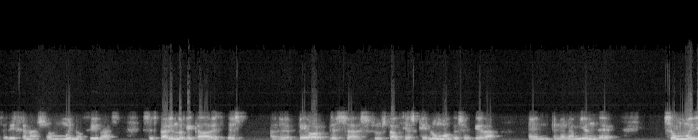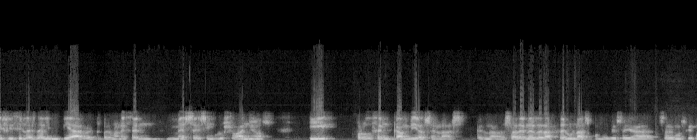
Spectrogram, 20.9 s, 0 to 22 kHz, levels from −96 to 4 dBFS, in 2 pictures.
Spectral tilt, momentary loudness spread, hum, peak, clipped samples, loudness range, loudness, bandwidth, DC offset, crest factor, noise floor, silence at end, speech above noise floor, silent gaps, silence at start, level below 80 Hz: -6 dB/octave; 11 LU; none; -10 dBFS; under 0.1%; 2 LU; -24 LUFS; 9.6 kHz; under 0.1%; 14 dB; -51 dBFS; 0 s; 27 dB; none; 0 s; -60 dBFS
